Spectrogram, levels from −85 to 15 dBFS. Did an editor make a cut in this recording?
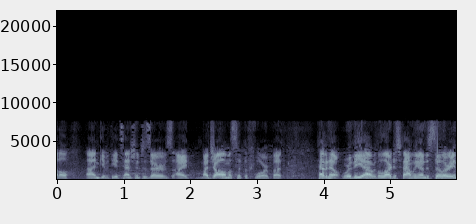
yes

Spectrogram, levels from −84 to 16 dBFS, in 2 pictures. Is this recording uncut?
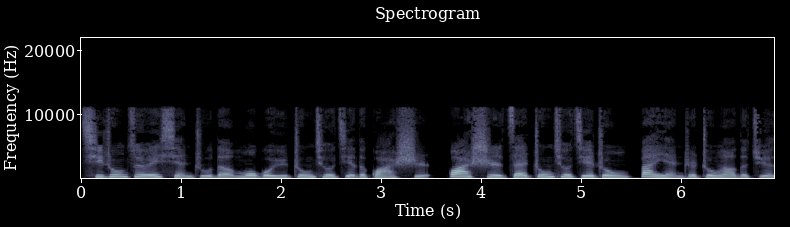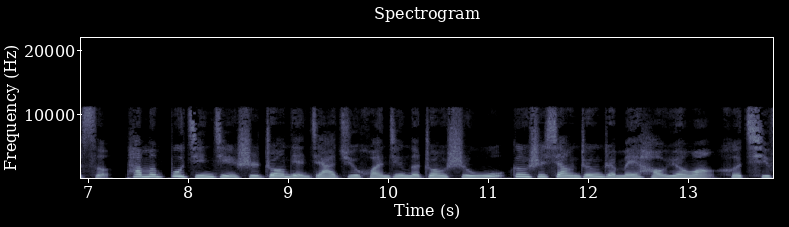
no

